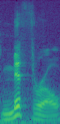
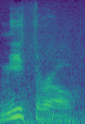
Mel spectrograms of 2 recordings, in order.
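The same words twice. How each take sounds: First: The last syllable has a short i vowel. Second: The last syllable has a long ee vowel. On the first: The speaker calls it right. "it's spelled and pronounced mithril" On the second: The speaker calls it wrong. "they call it mithril"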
